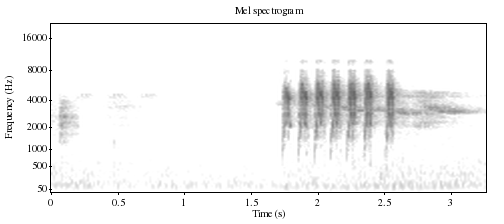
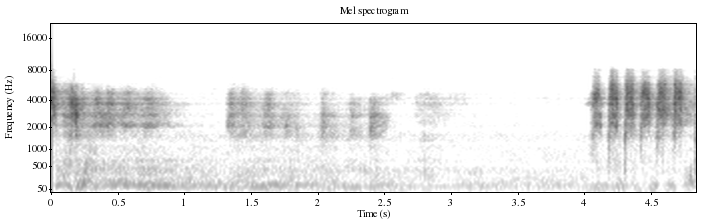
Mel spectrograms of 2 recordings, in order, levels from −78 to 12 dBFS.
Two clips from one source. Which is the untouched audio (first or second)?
first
